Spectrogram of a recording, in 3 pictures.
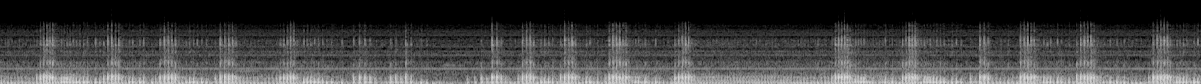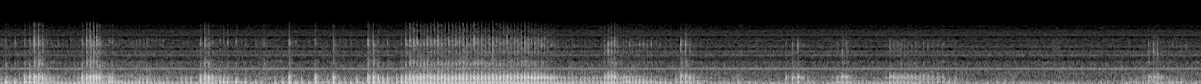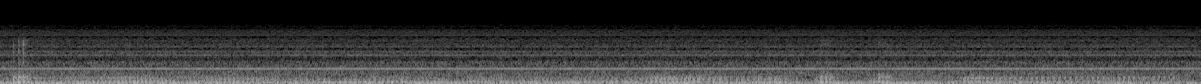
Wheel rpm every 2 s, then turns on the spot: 0, 0, 0, 0, 0, 0, 0, 0, 0, 0, 0, 0, 0, 0, 0, 0, 0, 0.
none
